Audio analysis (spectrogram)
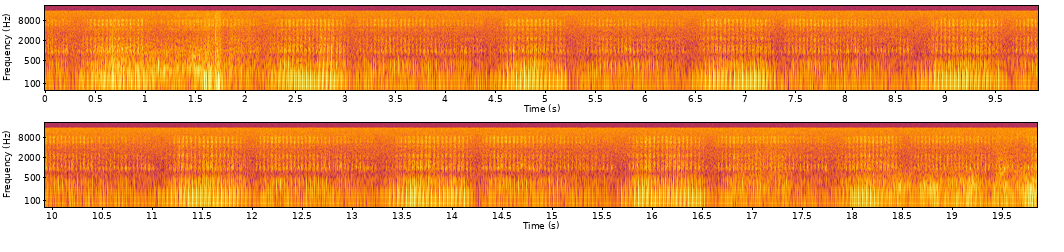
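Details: Clementine the pet cat purring into a fluffy microphone: deep rumbling purr rising and falling in long phrases about every two seconds, each breath in and out heard as a separate swell.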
